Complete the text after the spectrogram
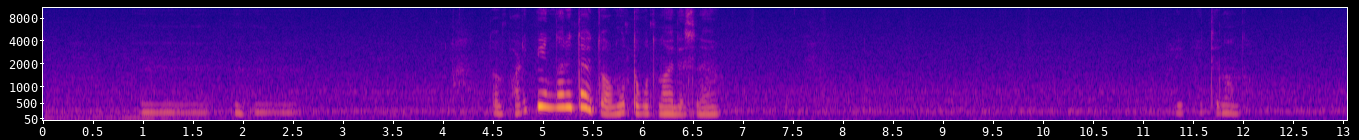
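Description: A young woman speaks softly into a nearby microphone, in short bursts.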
